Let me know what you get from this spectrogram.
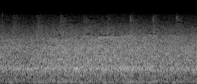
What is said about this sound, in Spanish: Y lo celebra la grada como si fuera un gol. Sí, menuda ovación, mira, sí.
